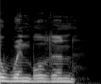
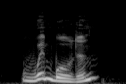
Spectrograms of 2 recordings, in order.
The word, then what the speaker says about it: Wimbledon: I just wish I could understand why so many literate, well-educated Americans think that the word Wimbledon is spelt with a T. No, it's a D, same as London. I never hear anyone say Lunton. Why do so many say Wimbledon?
